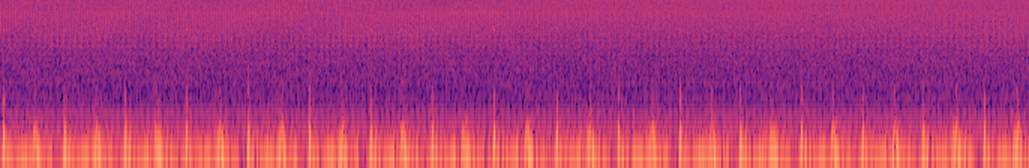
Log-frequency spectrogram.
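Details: Steady, brisk heartbeat thumps over a constant low hum, self-recorded in an unusual posture after eating; normal heart sounds.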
